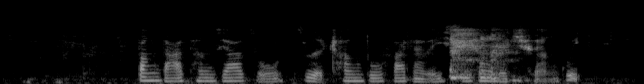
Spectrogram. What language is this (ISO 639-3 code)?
zho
